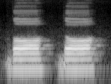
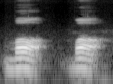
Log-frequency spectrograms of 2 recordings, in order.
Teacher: makhrajnya Sisi lidah kegeraham dan pangkal lidahnya naik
